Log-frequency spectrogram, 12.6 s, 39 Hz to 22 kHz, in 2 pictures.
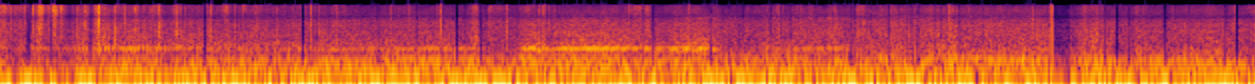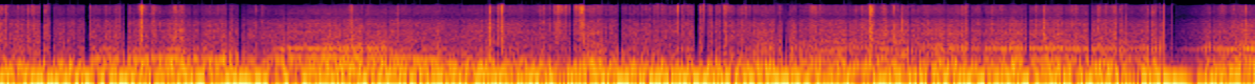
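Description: Bajaj Pulsar NS200 single-cylinder motorcycle engine running at road speed, its note sinking and rising several times with the throttle, under heavy wind rumble on the helmet-camera microphone.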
